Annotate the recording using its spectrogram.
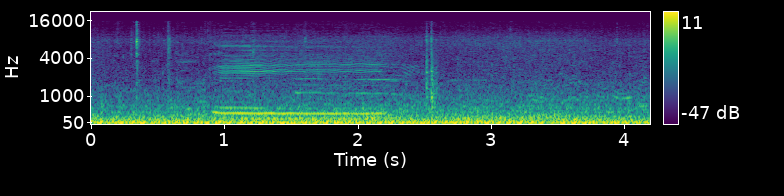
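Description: Steady low rumble of a riverboat engine running. About a second in, a held pitched tone sounds for about a second, and there are two sharp clinks.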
